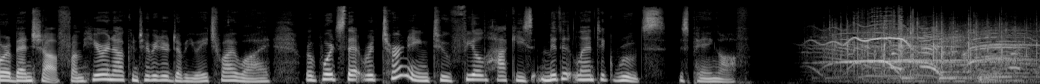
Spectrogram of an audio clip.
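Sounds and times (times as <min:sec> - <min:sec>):
speech: 0:00.0 - 0:07.5
spectators cheering at field hockey game: 0:08.0 - 0:10.3.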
